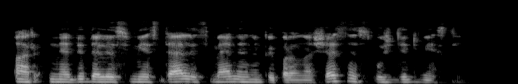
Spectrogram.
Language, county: Lithuanian, Marijampolė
